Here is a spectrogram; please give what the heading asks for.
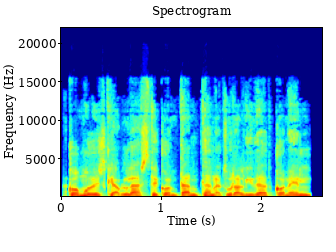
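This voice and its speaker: A man's voice: low-pitched, lively intonation, brisk, dry recording, studio quality. A man voicing a tense young ninja girl with a tight, strained voice in a fan-fiction reading.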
